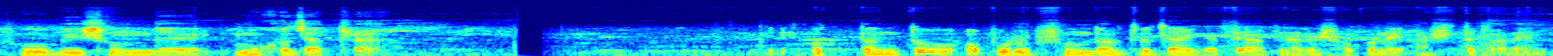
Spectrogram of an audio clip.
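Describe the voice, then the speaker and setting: A man with a fairly low voice and a Bangladeshi accent narrates a walking travel vlog. He speaks to viewers as their guide, recorded outdoors a little way from the microphone. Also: a little slow, long pauses, recorded from a distance, highs cut off. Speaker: vlogger, tour guide to viewers. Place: outdoors, walking around grounds.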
